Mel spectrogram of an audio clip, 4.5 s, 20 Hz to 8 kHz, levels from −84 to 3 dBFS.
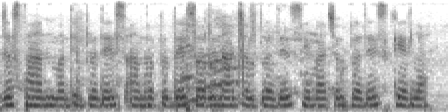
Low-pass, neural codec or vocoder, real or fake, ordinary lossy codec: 7.2 kHz; vocoder, 24 kHz, 100 mel bands, Vocos; fake; Opus, 24 kbps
